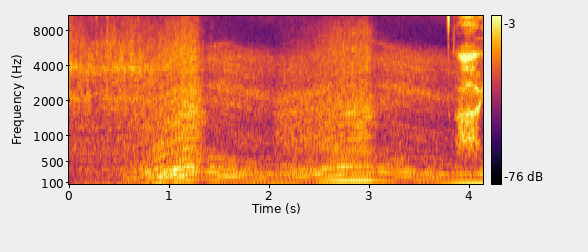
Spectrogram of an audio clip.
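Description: Custom truck engine sound in American Truck Simulator, revving up and easing off in two swelling surges with a steady mid-pitched drone between them, loud and close with no talking.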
